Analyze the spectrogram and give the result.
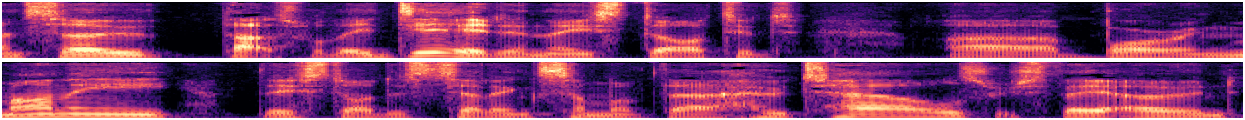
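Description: In an English accent, the speaker talks at a fairly quick pace. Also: man, medium pitch for a man, ordinary pitch variation. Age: 50s. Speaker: author. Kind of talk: interview. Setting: studio.

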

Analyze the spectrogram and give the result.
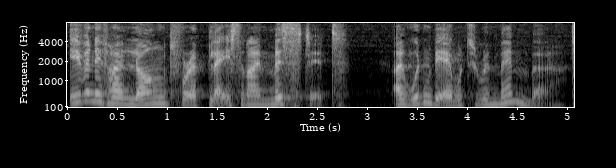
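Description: This woman's voice is somewhat breathy, with very wide pitch swings. She keeps a moderate pace. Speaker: writer and interviewer. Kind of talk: onstage interview. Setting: stage with audience.

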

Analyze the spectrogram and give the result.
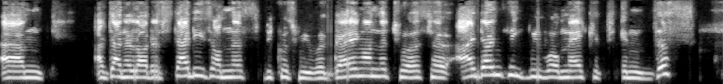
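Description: A woman's dark, mellow voice at very even loudness, with a dry, close sound and no echo. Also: medium pitch for a woman, ordinary pitch variation, moderate pace. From Limpopo, South Africa. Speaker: member of parliament. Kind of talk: committee debate questions. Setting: virtual meeting.

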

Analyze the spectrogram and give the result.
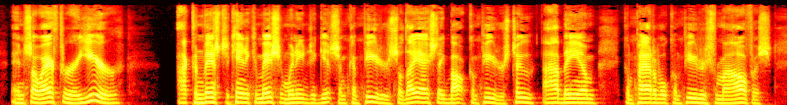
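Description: This man speaks in a Tennessee accent at a fairly high pitch and a fairly quick pace. His intonation is fairly even, and the background is quiet. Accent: Southern US (Tennessee). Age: 70s. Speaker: former state legislator and county government official. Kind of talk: radio interview. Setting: radio studio.

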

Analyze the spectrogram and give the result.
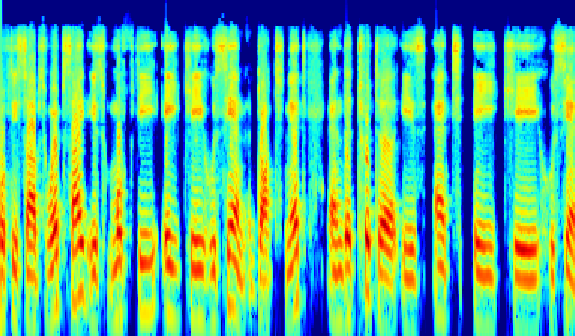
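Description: A man talks very slowly, with a medium pitch and fairly even intonation. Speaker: radio host. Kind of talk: radio presenting. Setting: studio. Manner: formal.

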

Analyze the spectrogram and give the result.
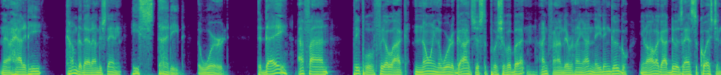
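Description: In a very deep, low pitch, a man speaks at a moderate pace with a dark, mellow tone and ordinary pitch variation. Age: 60s. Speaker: missions pastor. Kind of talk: radio interview.

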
